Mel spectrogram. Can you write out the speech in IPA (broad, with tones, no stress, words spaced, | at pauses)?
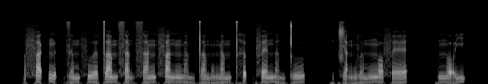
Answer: fa˦˥k̚ŋə˨˩t̚ zə˧mfu˨˦ə̯ t̪a˧msa̰˧˨nsa˨˦ŋ fa˧nŋa̤˨˩mt̪a˧˩m ŋa˨˦mt̪ʰə˦˥p̚ fɛ˨˦na̤˨˩nt̪u˧ | t͡ɕa̰˧˨ŋvə˨˦m ŋɔ˧fɛ˨˦ | nɔ̰˧˥j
